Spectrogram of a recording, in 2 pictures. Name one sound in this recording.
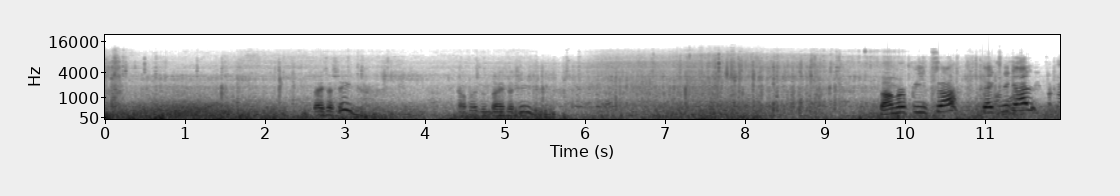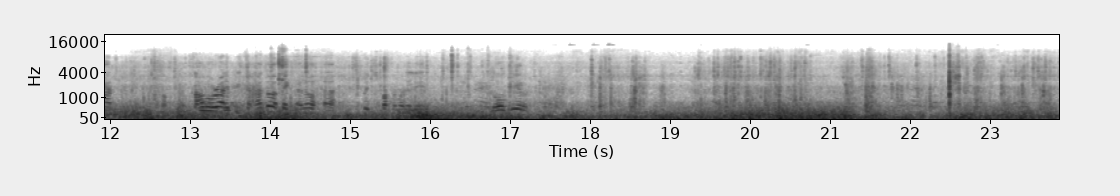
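Bike tyres crunch and rattle over gravel and dirt.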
